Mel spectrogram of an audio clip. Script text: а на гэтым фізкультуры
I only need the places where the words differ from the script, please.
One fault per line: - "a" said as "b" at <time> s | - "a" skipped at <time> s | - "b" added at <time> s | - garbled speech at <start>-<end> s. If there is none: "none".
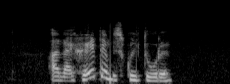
none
